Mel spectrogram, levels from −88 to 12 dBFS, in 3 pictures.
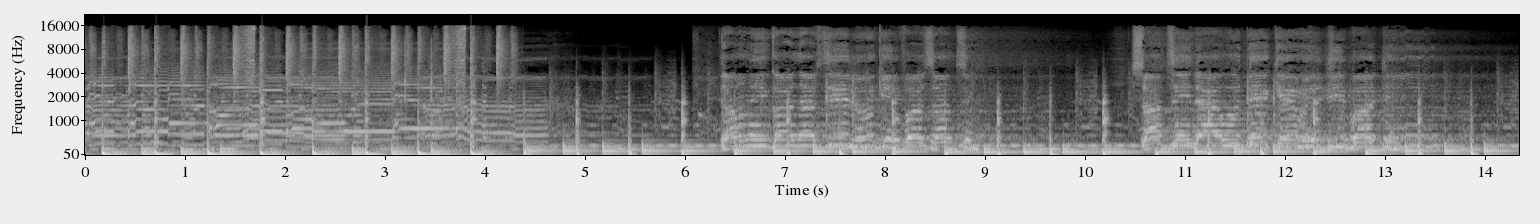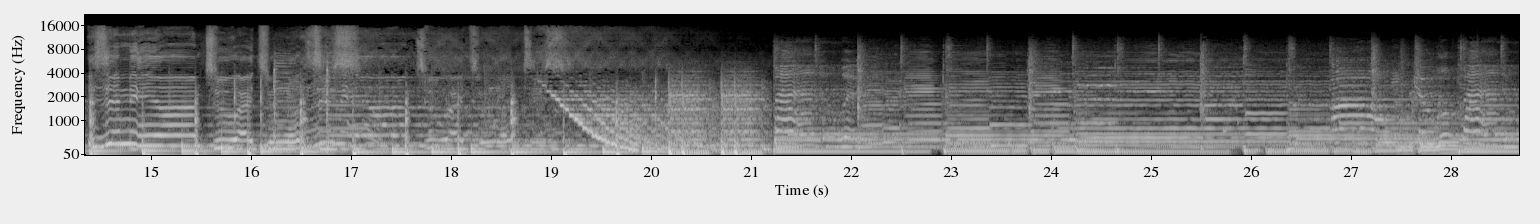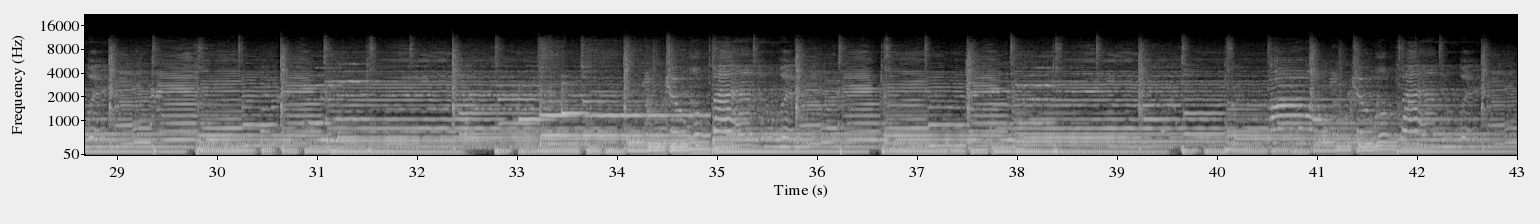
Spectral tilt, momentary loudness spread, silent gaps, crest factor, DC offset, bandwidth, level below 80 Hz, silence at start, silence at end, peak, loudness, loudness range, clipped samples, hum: -5.5 dB/octave; 8 LU; none; 14 dB; under 0.1%; 16 kHz; -20 dBFS; 0 s; 0 s; 0 dBFS; -15 LUFS; 5 LU; under 0.1%; none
